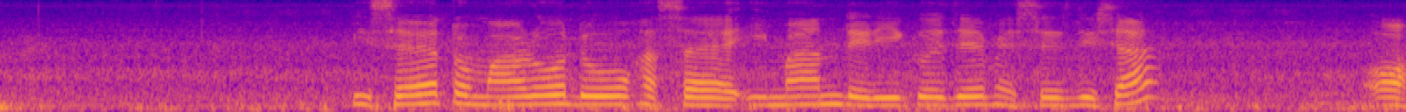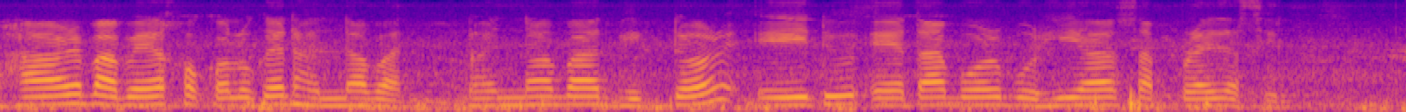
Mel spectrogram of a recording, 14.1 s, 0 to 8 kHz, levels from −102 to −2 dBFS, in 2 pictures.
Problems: none marked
